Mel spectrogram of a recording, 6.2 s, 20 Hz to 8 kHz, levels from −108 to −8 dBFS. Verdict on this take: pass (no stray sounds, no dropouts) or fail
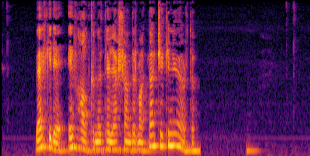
pass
